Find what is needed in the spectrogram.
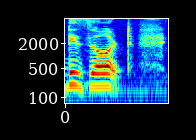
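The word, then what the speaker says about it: desert: फिर से सुनिए, इनकी प्रोनाउंसिएशन में काफ़ी फ़र्क है। एक है डिज़र्ट यानी कुछ मीठा खाने के बाद, और एक है डेजर्ट जो है रेगिस्तान। तो आपको केयरफुल रहना है और इन दोनों वर्ड्स की प्रोनाउंसिएशन को मिक्स नहीं करना है।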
